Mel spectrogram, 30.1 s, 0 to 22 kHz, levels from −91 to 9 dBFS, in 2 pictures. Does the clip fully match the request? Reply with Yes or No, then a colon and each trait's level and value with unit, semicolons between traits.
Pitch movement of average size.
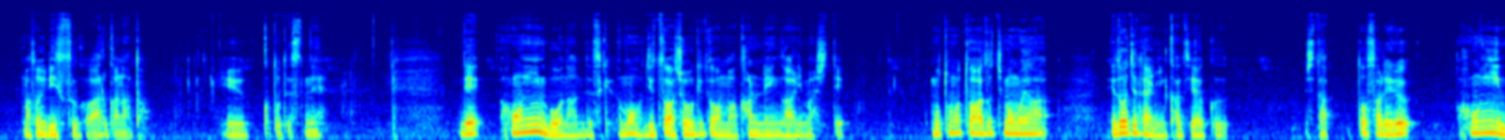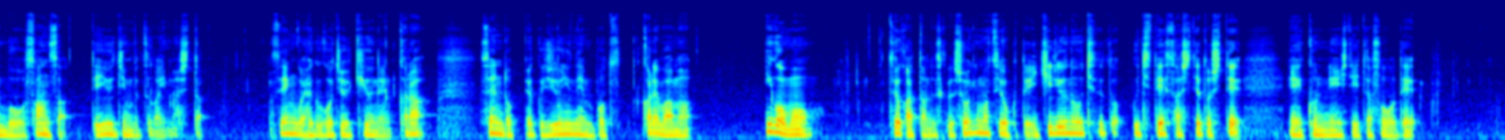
Yes: average, 5.0 semitones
